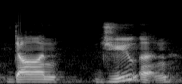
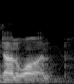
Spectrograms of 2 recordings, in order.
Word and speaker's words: Don Juan: it says in parentheses pronounced in the English fashion dawn julen like literally pronouncing it like that like instead of saying Don Juan which is really annoying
